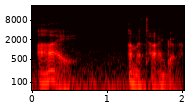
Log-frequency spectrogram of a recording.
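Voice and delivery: soft unvoiced whisper; whispered defiance. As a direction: breathe it under your breath. Whispered claim.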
